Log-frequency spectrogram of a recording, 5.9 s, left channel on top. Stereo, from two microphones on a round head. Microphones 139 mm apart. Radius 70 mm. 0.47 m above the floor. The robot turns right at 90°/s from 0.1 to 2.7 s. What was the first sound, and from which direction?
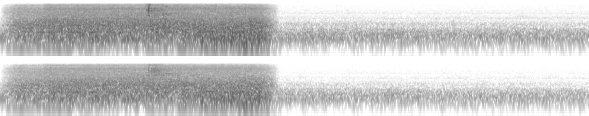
Dripping, 65° left (ahead or behind).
